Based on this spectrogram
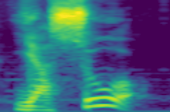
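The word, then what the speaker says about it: يسوع: name Jesus Through Greek take a look at Arabic which pronounces the name as yasur keeping the final sound so if you speak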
